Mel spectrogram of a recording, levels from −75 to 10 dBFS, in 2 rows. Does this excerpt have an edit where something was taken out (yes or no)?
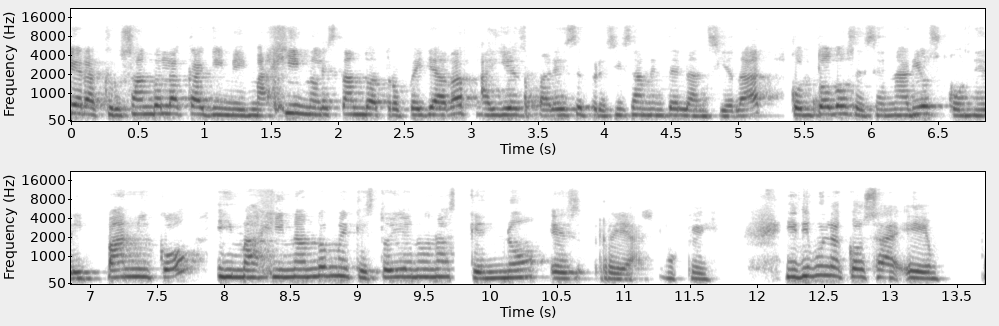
yes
